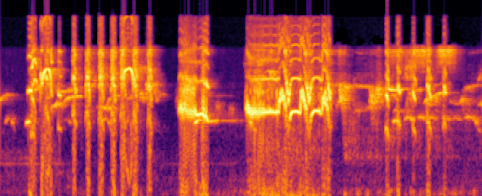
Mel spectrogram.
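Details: Oriental magpie-robin in fighting mood, singing to provoke other magpie-robins: loud bursts of sharp clicks and whistled notes, a harsh rattling phrase, then more rapid ticking and high whistles.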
